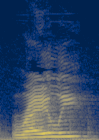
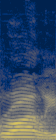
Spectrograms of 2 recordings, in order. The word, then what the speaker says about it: Rayleigh: Kenan Rayleigh Urker. Not Riley, not Riley, but Rayleigh, like being railed.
